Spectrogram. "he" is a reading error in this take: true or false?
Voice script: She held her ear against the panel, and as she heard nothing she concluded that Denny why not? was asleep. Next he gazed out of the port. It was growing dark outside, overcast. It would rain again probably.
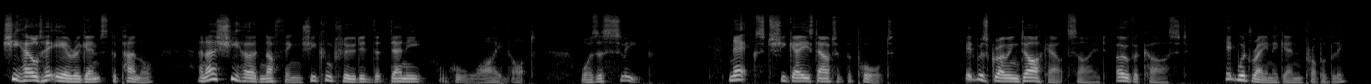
true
